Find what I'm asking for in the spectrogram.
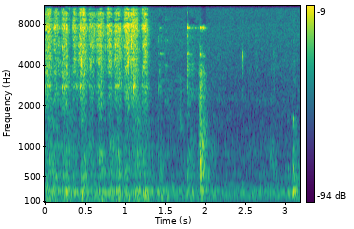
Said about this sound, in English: That's where I'm just gonna grind up my ginger.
